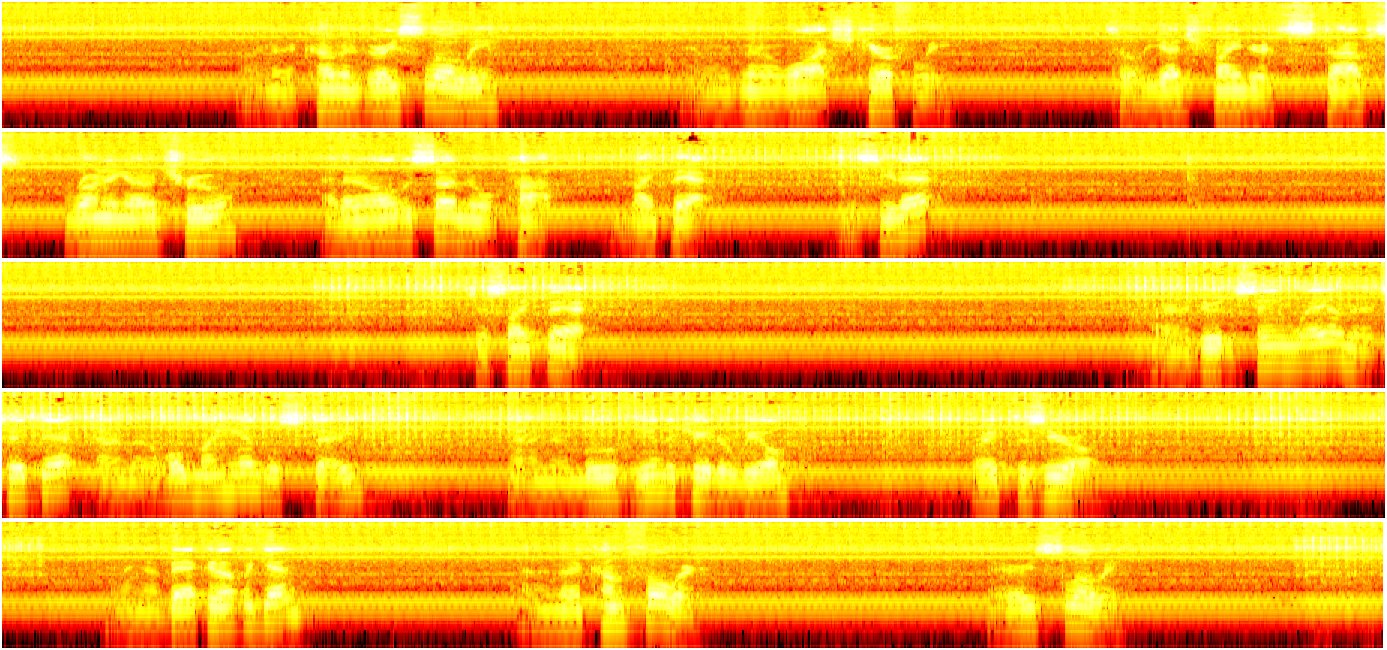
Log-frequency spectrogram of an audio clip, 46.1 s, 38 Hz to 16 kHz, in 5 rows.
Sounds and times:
Speech: 1.6 - 3.4, 4.5 - 6.4, 7.4 - 14.0, 14.8 - 15.5, 21.6 - 22.4, 26.1 - 30.1, 31.0 - 33.0, 34.1 - 35.0, 37.6 - 39.0, 40.3 - 41.6, 43.4 - 44.4.

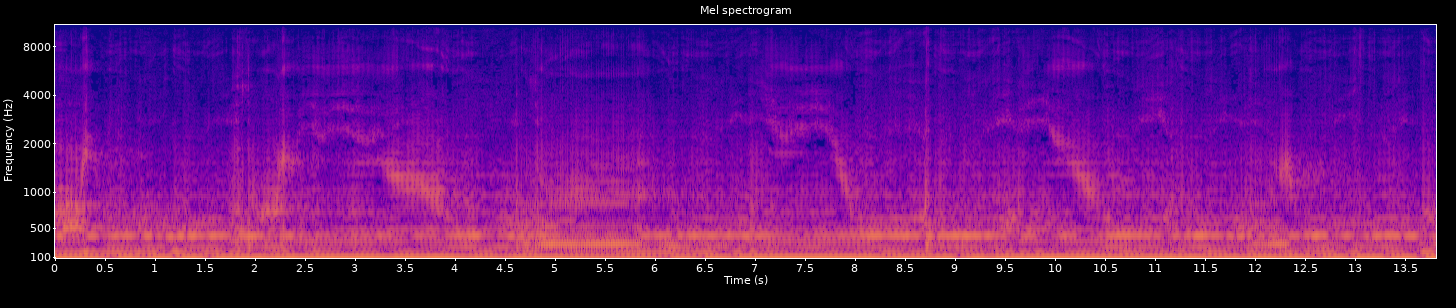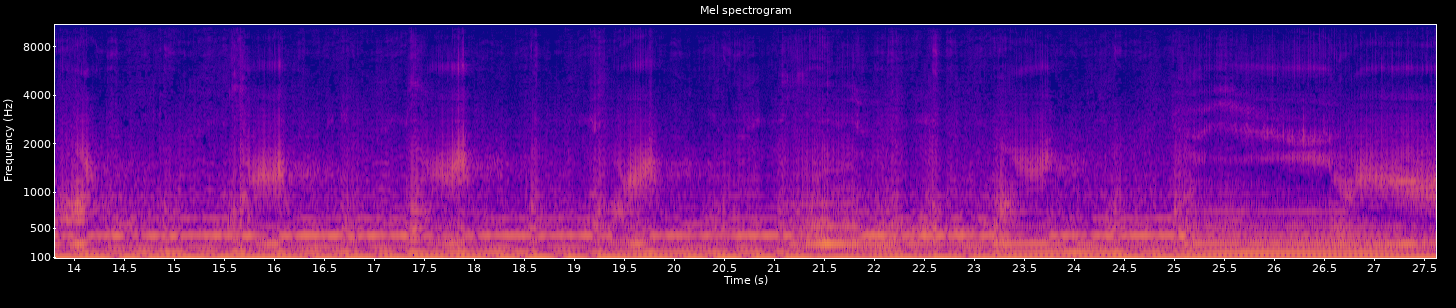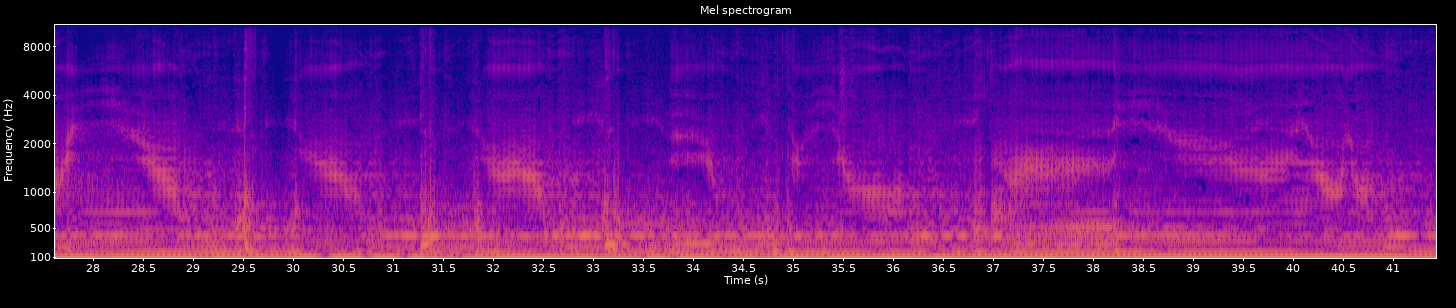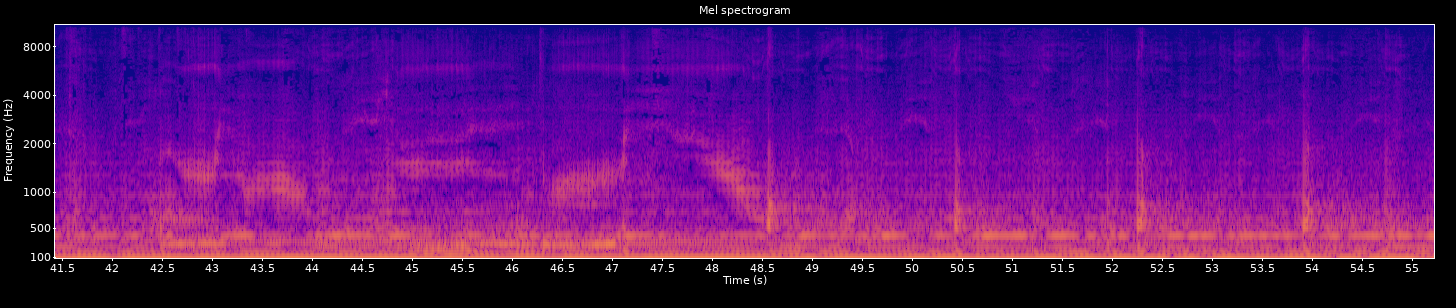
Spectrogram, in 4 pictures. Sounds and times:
Didgeridoo: 0.0 - 55.2.

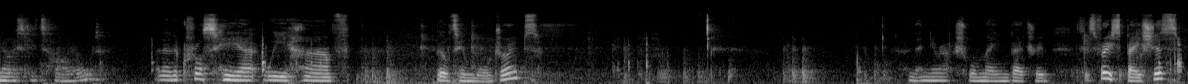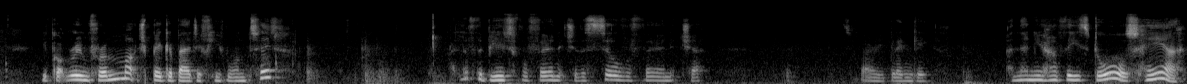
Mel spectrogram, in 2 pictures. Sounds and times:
Speech: 0.0 - 3.6, 4.4 - 5.4, 9.0 - 14.8, 16.3 - 19.0, 20.3 - 21.3, 22.0 - 23.7.

